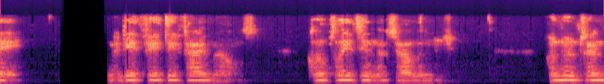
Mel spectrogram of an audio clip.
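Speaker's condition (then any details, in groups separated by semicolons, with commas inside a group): Traumatic brain injury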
